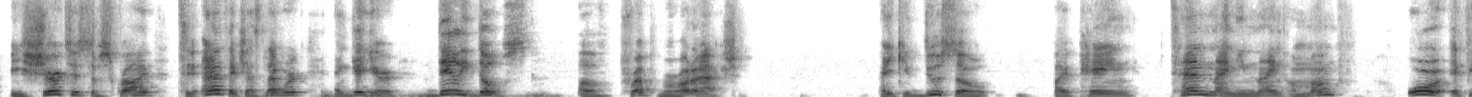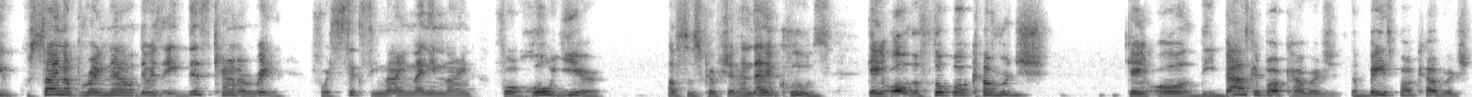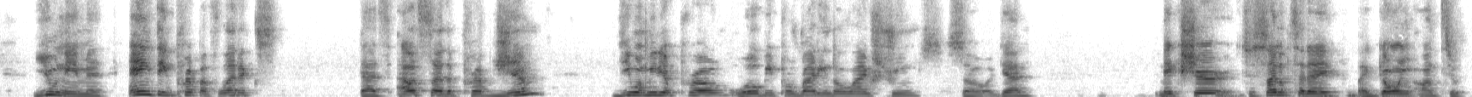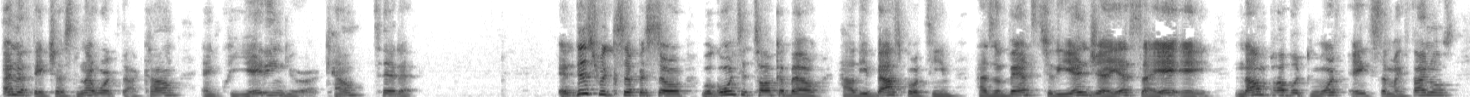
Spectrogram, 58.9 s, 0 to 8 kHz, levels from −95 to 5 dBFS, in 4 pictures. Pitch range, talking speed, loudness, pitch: 150-215 Hz, 125 wpm, -23 LUFS, 180 Hz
